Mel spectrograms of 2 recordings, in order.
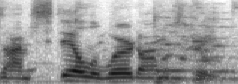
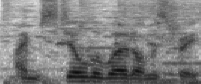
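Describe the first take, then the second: First: It is said in a Southern accent. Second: It is said in the speaker's own accent.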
